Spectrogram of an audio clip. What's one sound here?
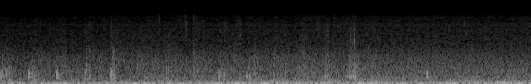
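Footsteps tread on hard ground.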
